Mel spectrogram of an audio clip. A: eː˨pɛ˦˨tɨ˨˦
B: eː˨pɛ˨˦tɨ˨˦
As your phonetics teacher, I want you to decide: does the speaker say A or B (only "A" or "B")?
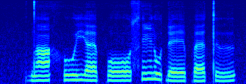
B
